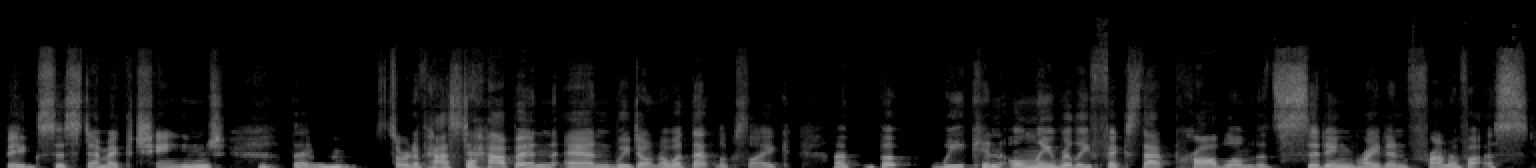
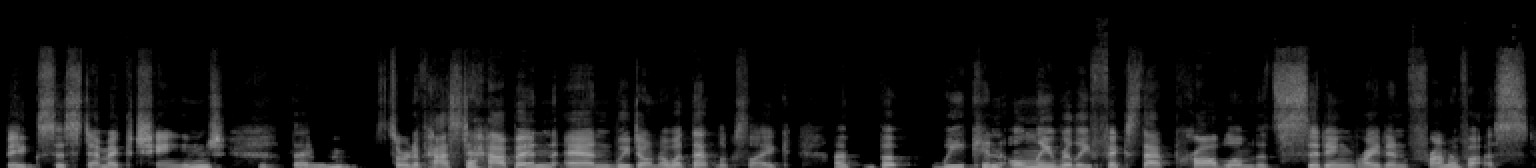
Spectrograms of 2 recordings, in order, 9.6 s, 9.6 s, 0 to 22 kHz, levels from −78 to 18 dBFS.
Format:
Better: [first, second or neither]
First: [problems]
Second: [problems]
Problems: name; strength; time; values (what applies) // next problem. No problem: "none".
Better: first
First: none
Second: thin; very slightly; fading below 250 Hz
